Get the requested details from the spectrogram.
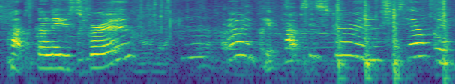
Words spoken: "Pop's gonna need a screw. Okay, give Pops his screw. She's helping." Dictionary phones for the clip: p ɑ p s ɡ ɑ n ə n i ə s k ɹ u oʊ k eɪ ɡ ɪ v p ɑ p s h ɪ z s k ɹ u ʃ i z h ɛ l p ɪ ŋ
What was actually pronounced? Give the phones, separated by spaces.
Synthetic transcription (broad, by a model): p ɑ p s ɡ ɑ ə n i ə s k ɹ u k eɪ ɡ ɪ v p ɑ p s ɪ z s k ɹ u ʃ i z h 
